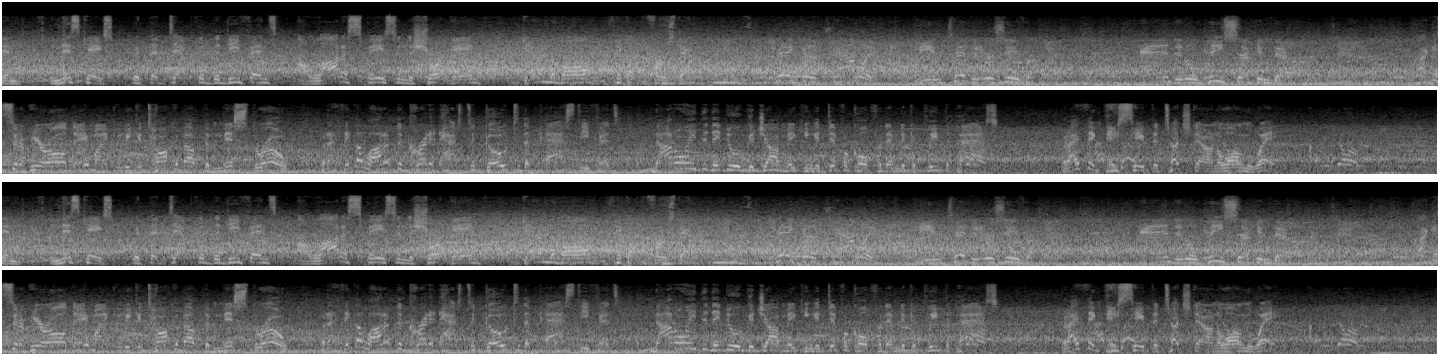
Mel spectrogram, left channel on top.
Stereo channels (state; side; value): normal; both; correlation 0.83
